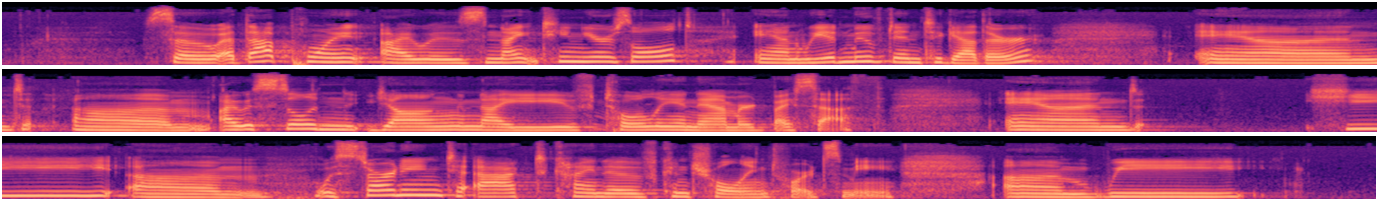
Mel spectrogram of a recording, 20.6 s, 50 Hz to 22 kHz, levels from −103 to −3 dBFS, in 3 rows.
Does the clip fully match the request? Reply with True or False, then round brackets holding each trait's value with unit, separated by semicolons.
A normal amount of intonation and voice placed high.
True (4.3 semitones; 220 Hz)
